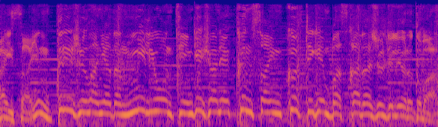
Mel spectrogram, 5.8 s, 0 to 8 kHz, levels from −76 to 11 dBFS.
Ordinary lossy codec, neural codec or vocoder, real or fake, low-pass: AAC, 32 kbps; none; real; 7.2 kHz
